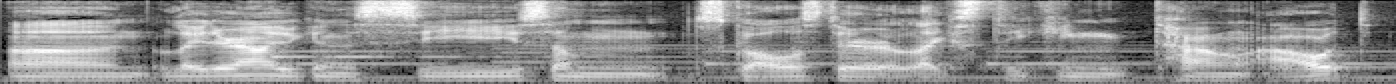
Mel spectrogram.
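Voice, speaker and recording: A young man with a Chinese accent, a native Mandarin speaker, narrating a voice-over that explains his tattoo design process. He talks haltingly and searches for words in his second language. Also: low voice, steady tone, music in the background. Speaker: tattoo artist and art instructor.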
